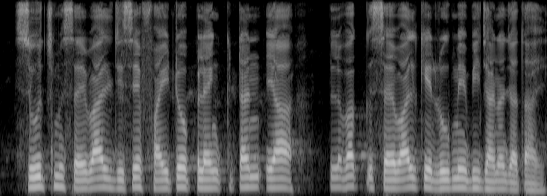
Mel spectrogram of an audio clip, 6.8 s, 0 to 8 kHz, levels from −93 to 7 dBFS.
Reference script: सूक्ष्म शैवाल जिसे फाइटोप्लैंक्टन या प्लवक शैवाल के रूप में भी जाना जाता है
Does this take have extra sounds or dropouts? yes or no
no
